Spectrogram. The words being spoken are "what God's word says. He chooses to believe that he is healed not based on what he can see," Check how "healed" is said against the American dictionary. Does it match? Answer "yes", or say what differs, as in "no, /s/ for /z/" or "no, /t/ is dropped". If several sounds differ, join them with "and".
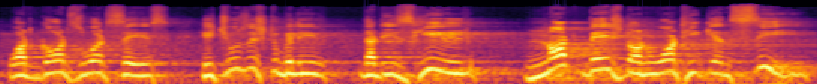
yes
